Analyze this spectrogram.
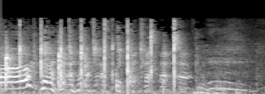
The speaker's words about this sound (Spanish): Eh, un aplauso, por favor.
